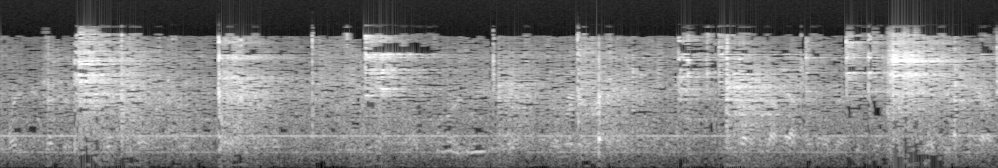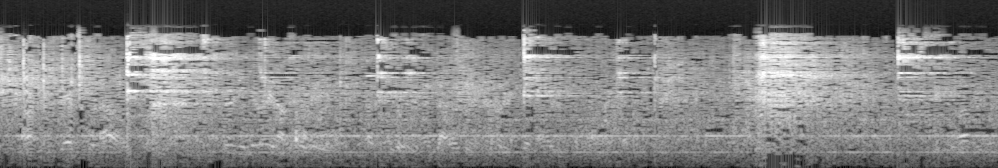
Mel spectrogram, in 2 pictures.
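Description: Pitched horseshoes clang against steel stakes, echoing in a large hall.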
